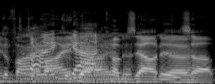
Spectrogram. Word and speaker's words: Devine: Divine.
